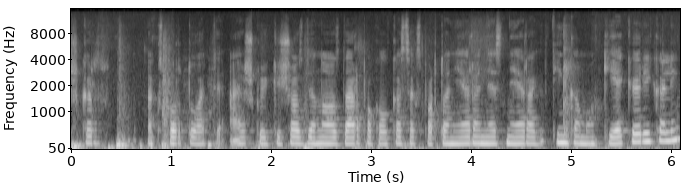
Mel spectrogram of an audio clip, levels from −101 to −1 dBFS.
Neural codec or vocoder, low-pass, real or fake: vocoder, 44.1 kHz, 128 mel bands every 512 samples, BigVGAN v2; 14.4 kHz; fake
